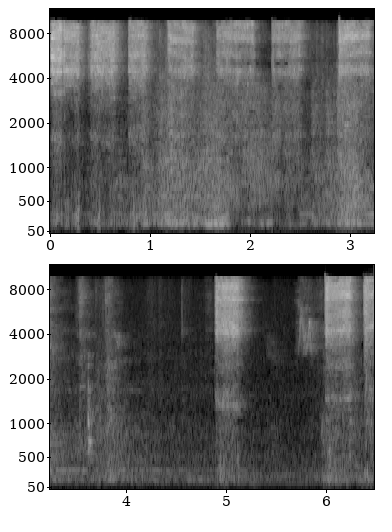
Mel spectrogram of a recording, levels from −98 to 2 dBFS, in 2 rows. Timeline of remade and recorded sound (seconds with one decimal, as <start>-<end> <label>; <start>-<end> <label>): 0.0-1.8 recorded; 1.8-2.5 remade; 2.5-6.5 recorded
